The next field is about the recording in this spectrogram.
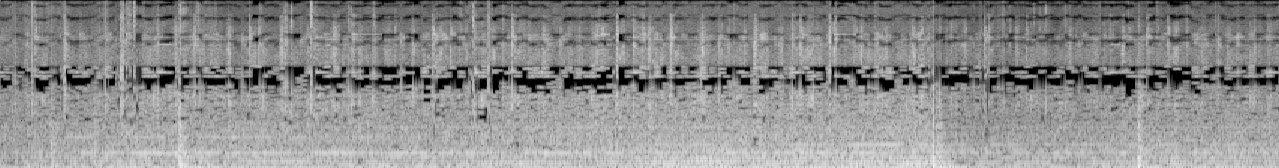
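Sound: ticking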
